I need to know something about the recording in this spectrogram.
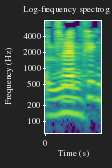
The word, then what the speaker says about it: traffic: Traffic law? 약간 이응 발음처럼 바뀔 거예요. Right. 그런데 영어에서는 그 K가 살죠? Right. 네. So, I never heard that before. Yes, so you have to actually pronounce the K.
